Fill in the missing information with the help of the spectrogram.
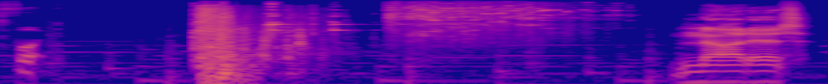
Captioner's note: smash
